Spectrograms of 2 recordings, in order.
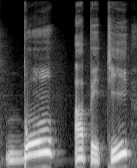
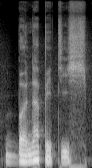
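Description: First: Bon and appétit are said without a link. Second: Bon is linked into appétit with an n sound.

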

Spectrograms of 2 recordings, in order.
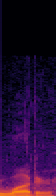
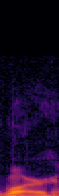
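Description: First: The middle T sounds like a soft D. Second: The T in the middle is dropped. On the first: "As Americans and Australians say" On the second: "as I usually say"

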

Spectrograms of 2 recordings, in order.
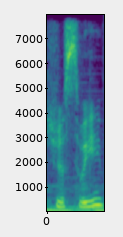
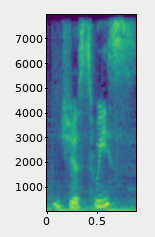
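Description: First: It is said with a natural French accent. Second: It is said with a bad French accent.

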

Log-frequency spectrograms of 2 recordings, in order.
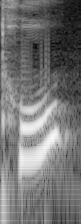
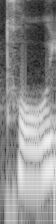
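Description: First: The syllable has a high rising tone. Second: The syllable has a dipping tone. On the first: The speaker calls it wrong. "thanh dấu sắc này, đọc theo tiếng Việt mình sẽ đọc là thú" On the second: The speaker calls it right. "Chữ này đọc thủ giống như dấu hỏi vậy"

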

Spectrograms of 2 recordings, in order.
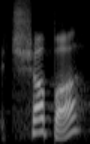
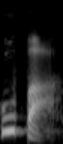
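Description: First: The word begins with a hard 'ch' sound. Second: The word begins with a soft 'h' sound. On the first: It is read the way it looks written. "it looks like they're pronounced as chuppa" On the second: It is said the way the group will say it. "we're going to pronounce it as hoopa"

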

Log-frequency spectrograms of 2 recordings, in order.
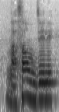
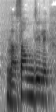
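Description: The two takes are said the same way.

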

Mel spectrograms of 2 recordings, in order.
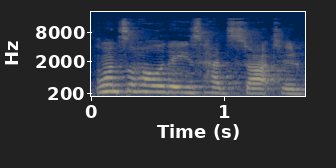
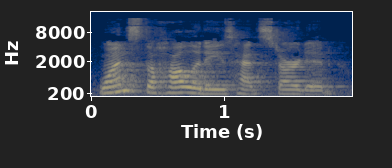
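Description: First: It is read in a British accent. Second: It is read in an American accent.

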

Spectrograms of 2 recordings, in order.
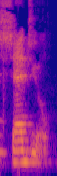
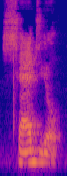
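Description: First: It is said the British way. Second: It is said the British way.

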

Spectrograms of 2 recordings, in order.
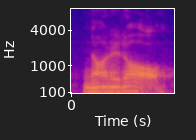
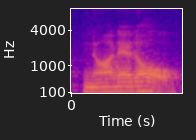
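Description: Both takes have the same delivery.

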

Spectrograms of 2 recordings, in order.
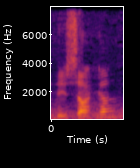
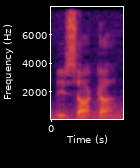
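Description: First: Two low syllables, then a high final syllable. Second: All three syllables are on a low tone. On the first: It means a promise. "with two low and one high tone" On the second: It means a marsh or a wet place. "in three low tones"

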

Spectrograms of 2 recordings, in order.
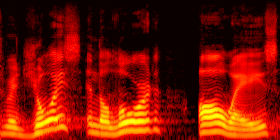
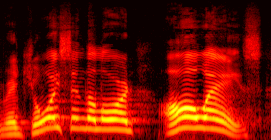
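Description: First: It is read in a plain, calm way. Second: It is read with great enthusiasm.

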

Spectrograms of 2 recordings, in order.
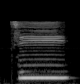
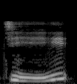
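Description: First: The pitch stays high and level. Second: The pitch dips low and then rises.

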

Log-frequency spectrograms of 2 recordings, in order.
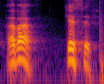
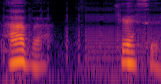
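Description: First: It is said in a rude, demanding tone. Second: It is said in a soft, pleading tone.

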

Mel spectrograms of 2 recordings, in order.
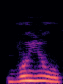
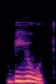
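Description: First: The first consonant is followed by a u vowel. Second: The first consonant is followed by an i vowel.

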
